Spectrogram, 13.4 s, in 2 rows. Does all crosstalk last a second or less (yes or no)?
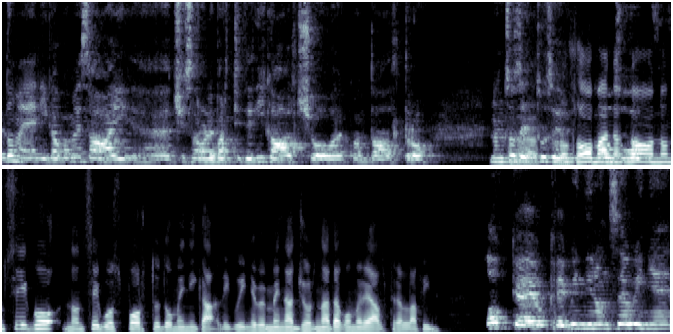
no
